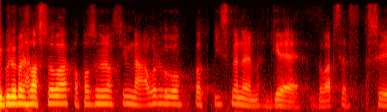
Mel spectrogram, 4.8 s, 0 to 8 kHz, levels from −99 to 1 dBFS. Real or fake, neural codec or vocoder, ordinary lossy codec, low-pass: fake; codec, 16 kHz in and 24 kHz out, 0.6 kbps, FocalCodec, streaming, 2048 codes; Opus, 16 kbps; 7.2 kHz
